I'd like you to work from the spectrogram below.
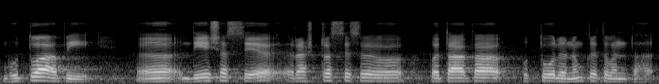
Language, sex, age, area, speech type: Sanskrit, male, 30-45, urban, spontaneous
